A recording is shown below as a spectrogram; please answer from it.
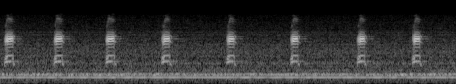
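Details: Frog calling with short, sharp, high notes repeated evenly about twice a second, eight in all, over a steady low hum.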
